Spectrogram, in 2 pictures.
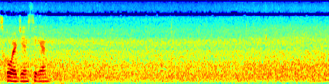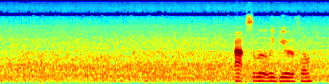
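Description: A shallow river rushes and burbles over rocks.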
